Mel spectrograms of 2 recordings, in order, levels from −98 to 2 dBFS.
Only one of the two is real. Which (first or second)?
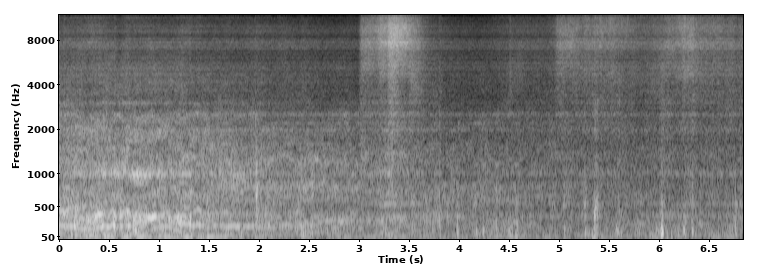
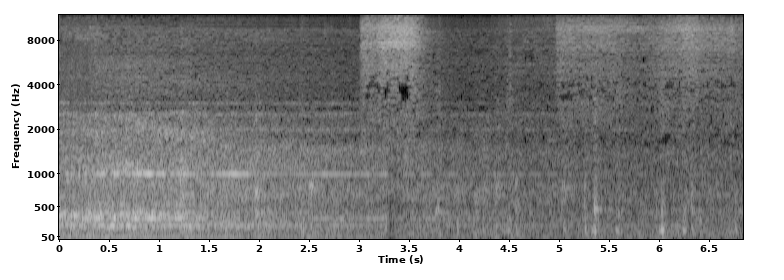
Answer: second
